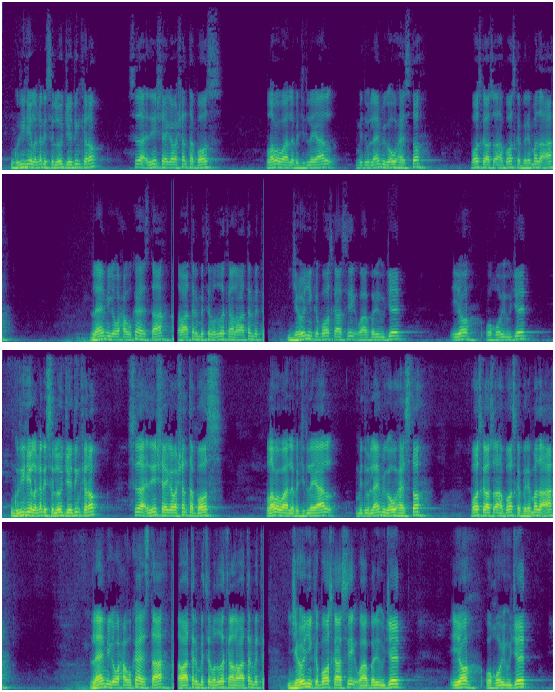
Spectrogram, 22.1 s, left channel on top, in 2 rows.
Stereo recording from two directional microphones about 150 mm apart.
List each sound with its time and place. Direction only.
0.2 s a man's voice: 25° right (ahead or behind)
5.2 s a man's voice: 25° right (ahead or behind)
9.4 s a man's voice: 25° right (ahead or behind)
12.7 s a man's voice: 25° right (ahead or behind)
16.8 s speech: 35° right (ahead or behind)
20.0 s speech: 40° right (ahead or behind)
